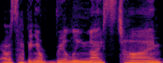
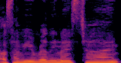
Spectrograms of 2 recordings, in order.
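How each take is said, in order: First: It is said in an exaggerated Californian style. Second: It is said in a relaxed, chill manner. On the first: The speaker calls it wrong. "oh God, she doesn't sound like she's from the OC" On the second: The speaker calls it right. "She's much more chill"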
